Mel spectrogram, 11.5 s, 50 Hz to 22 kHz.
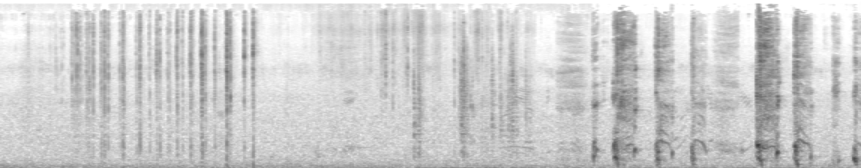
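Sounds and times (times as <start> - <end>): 
tarot deck being shuffled: 0.3 - 3.5, 4.2 - 7.2
harsh rasping wet coughs: 7.9 - 9.5, 10.1 - 11.4.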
